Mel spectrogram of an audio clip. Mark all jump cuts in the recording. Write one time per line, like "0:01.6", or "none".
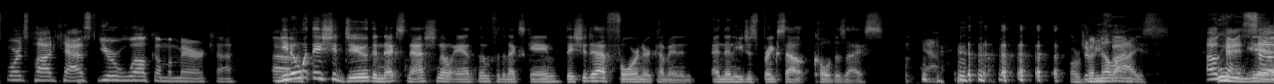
none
